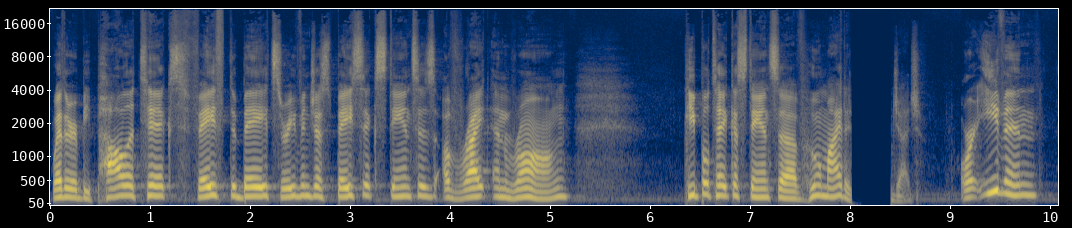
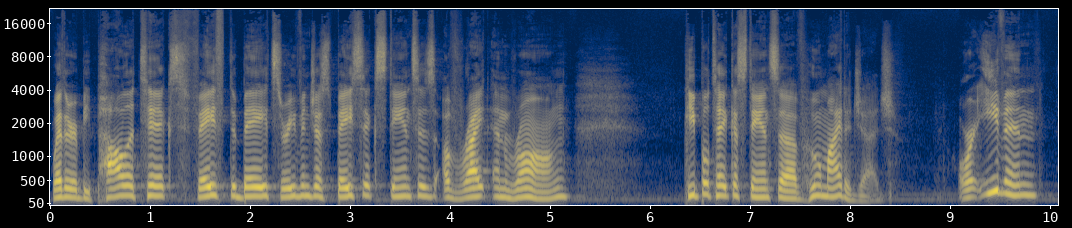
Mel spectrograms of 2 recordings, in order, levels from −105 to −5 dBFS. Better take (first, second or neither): second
